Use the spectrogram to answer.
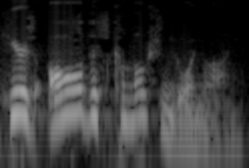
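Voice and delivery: ordinary delivery

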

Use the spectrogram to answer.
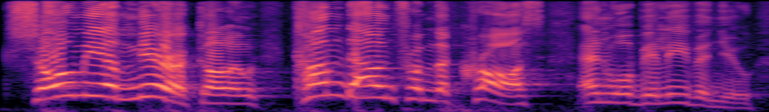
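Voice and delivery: high, loud jeering demand; taunting mockers. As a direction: shout the dare up at the cross.

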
